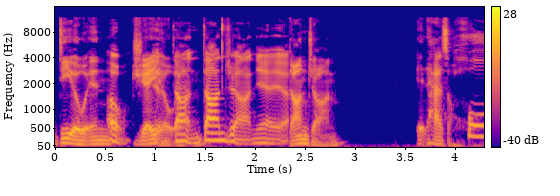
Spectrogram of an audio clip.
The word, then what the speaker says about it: Donjon: Pull up dungeon.bin.sh, and dungeon is spelled D-O-N-J-O-N.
